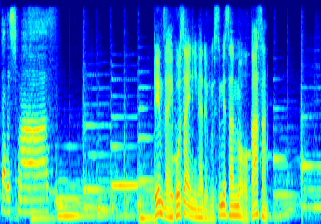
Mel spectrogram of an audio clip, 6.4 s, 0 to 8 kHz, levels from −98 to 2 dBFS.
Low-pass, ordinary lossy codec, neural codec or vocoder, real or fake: 7.2 kHz; none; codec, 16 kHz, 1 kbps, X-Codec, HuBERT features, trained on general audio; fake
